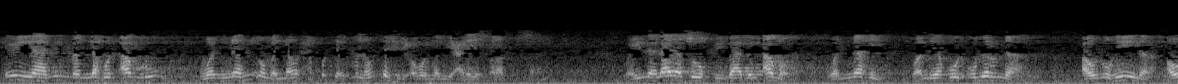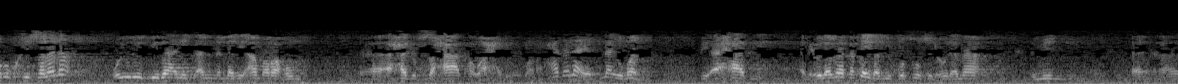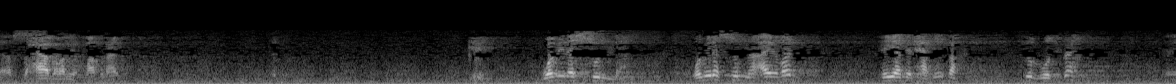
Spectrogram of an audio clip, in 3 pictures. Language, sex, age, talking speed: Arabic, male, 40-59, 110 wpm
